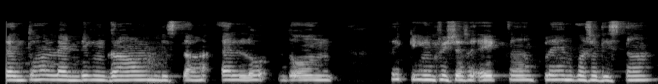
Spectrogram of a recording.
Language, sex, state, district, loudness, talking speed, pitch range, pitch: Konkani, male, Goa, North and South Goa, -17 LUFS, 100 wpm, 200-210 Hz, 205 Hz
